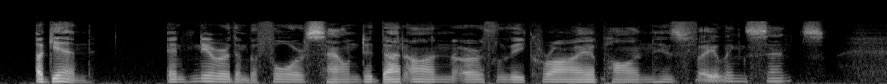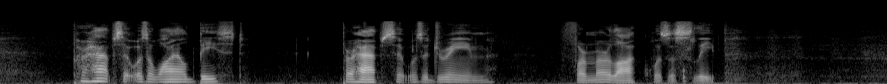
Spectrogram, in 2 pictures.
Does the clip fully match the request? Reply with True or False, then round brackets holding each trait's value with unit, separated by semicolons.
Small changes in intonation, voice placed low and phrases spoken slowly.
True (1.9 semitones; 115 Hz; 95 wpm)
